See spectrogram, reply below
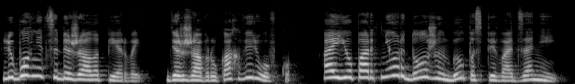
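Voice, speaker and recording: A woman narrating a scripted history text in an even, measured reading voice. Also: fairly high pitch.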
